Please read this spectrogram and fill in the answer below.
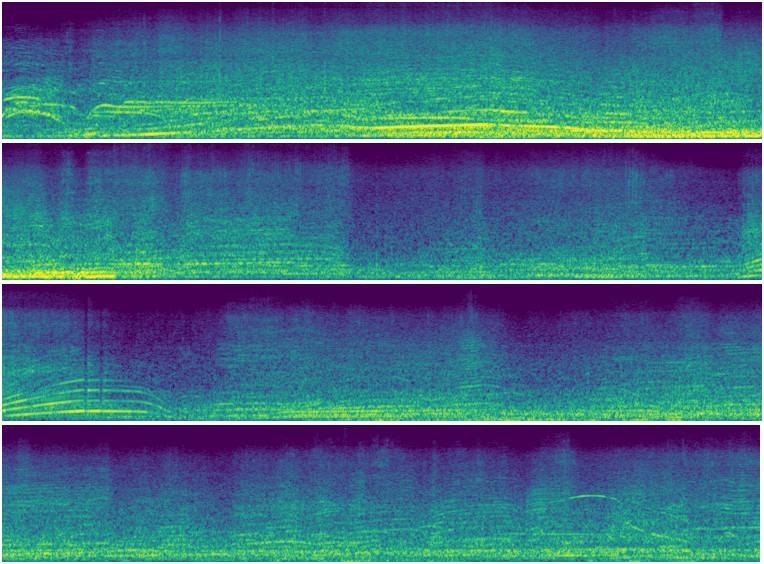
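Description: A pack of enduro stock cars racing around a wet oval track, their engines revving up and down as they pass. It is loudest for several seconds soon after the start, as the pack goes by close. About halfway through, one engine sweeps up in pitch and back down.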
